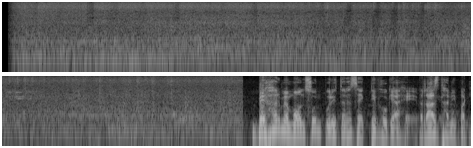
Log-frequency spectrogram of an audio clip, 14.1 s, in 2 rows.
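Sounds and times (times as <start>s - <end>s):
rain hissing: 0.1s - 10.7s
floodwater running through street: 0.1s - 10.8s.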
